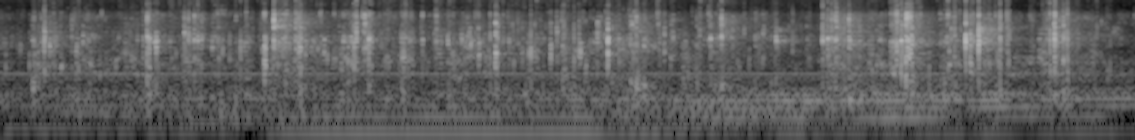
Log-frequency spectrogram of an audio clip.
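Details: Dogs feeding on raw meaty salmon bones and raw chicken carcasses, ASMR style: loud, rapid bone-crunching and tearing in quick bursts, heaviest near the end, over a faint electrical hum.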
